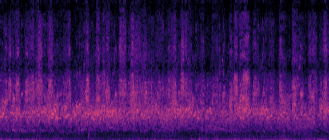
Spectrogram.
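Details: Budgerigars in an aviary colony chirping together, a dense, continuous chatter of high twittering and warbled notes with no pauses, many birds calling over one another throughout.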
